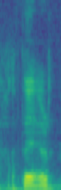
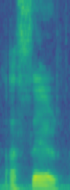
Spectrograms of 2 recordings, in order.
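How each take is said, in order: First: The c is not said like an s. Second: The c is said more like an s. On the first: This is how it is said in Spain. "in Spain they pr pronounce it like I did" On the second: This is how it is said in another country. "like the C, like more of an S"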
